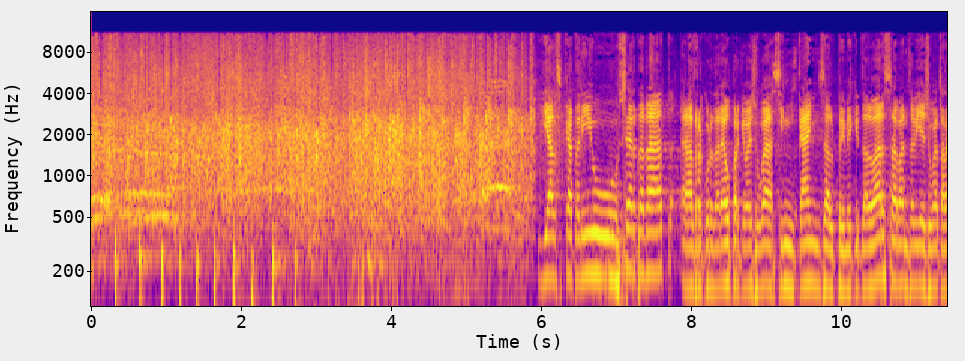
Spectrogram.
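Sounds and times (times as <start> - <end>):
audience applause: 0.0 - 6.0
speech: 6.0 - 11.4.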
